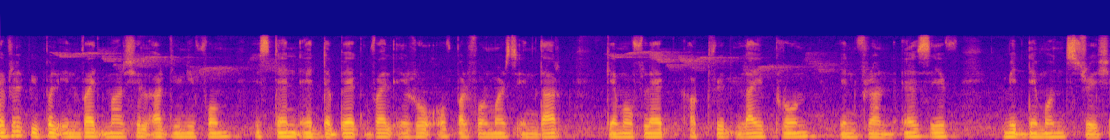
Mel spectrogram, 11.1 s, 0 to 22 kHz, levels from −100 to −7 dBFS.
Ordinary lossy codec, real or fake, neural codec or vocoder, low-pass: none; real; none; none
